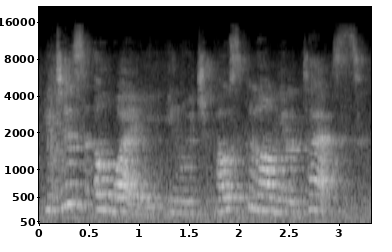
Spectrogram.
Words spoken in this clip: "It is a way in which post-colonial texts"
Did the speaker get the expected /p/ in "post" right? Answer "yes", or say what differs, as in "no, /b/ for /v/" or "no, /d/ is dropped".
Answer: yes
